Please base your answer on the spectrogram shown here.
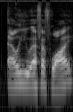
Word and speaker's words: Luffy: sure from One Piece l u ffy yeah I would say it's Luffy but it's probably that way yeah but like to me it's spelled like fluffy we don't say fluffy do we so be Luffy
